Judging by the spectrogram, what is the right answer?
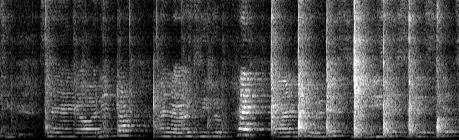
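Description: Group of voices singing a melody with steady rhythmic hand clapping keeping time, the clapping sharper and louder in the second half; the voices pause briefly at the start and come back in about half a second in.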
